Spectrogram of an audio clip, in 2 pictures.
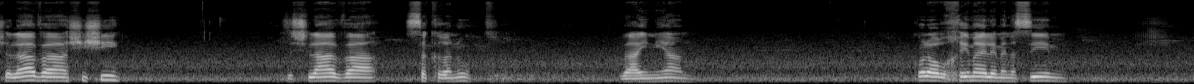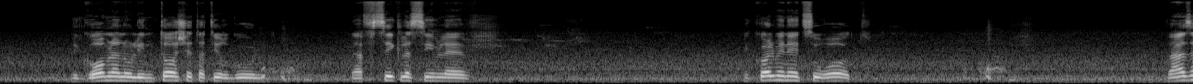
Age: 20-39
